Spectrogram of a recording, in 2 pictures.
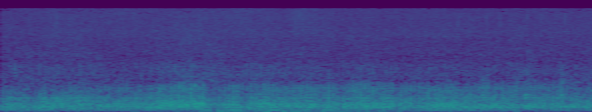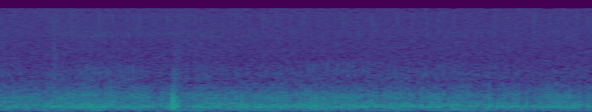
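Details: Sleepy foster kittens, contented after lunch, purr steadily in December: a low, even, grainy drone running the whole way, with a single small tap late on.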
